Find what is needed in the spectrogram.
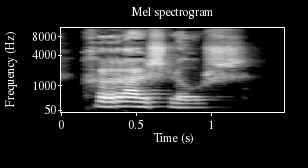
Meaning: soundless, silent
- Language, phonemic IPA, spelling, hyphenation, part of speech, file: Dutch, /ɣəˈrœy̯s.loːs/, geruisloos, ge‧ruis‧loos, adjective, Nl-geruisloos.ogg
